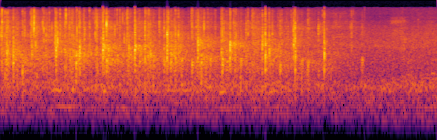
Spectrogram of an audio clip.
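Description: Small audience applauding, the clapping thinning out and stopping a little after three seconds in.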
